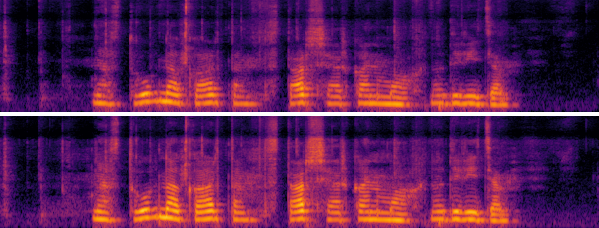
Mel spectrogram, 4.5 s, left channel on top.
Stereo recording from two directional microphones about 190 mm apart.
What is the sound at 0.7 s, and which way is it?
Speech, 40° right (ahead or behind).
